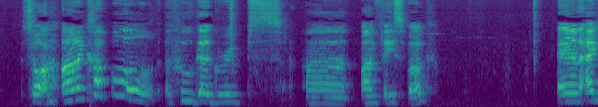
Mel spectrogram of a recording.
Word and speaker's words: hygge: you anything new I always thought it was hi hi G by going how it looks like it's spelt but I actually only recently in the last month or so found out it's actually pronounced hygge and I saw a really interesting definition for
